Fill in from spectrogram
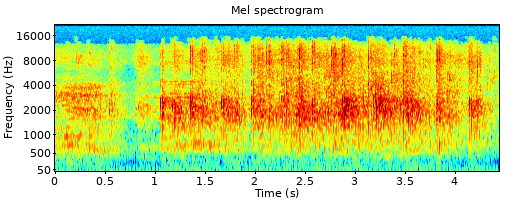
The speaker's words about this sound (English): I didn't think I'd get very many claps.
